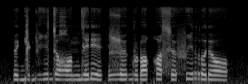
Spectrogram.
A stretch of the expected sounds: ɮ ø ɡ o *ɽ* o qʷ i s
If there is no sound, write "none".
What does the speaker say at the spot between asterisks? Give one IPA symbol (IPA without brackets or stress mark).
ɽ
